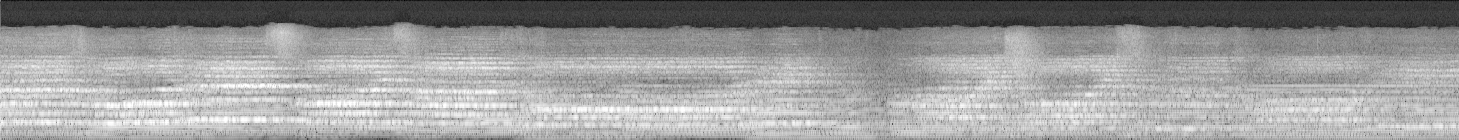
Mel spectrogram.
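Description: A choir singing a slow piece in long, held chords.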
